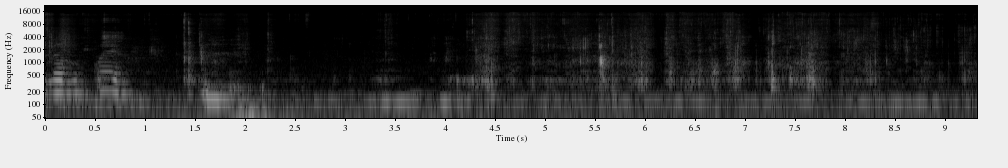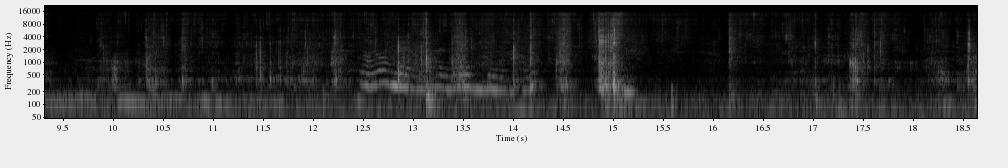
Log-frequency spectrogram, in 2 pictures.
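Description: Wet anthill-soil mud being worked by hand for a cooking stove: irregular wet slaps, pats and scrapes, with brief voices in the background.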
